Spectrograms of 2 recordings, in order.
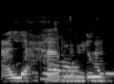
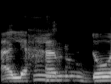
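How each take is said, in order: First: The final vowel sounds like oo. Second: The final vowel sounds like o. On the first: The speaker calls it right. "पेश की अदायगी में ऊ का साउंड आएगा" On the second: The speaker calls it wrong. "नहीं"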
